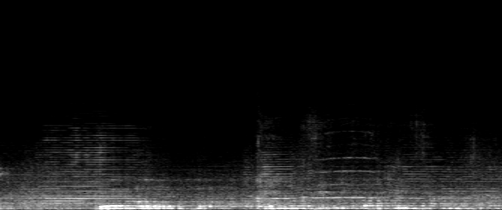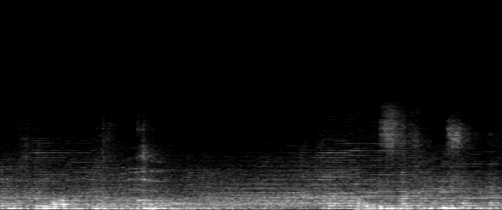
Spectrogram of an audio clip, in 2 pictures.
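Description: A crowd cheers and chants across a large open stadium.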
